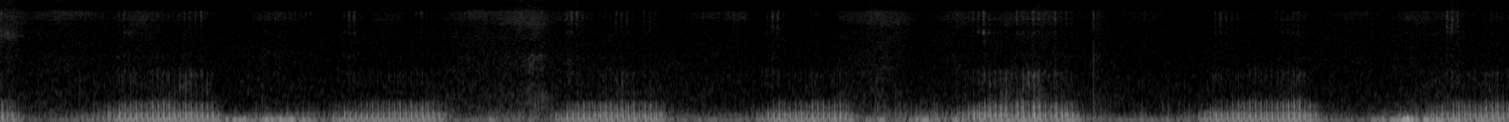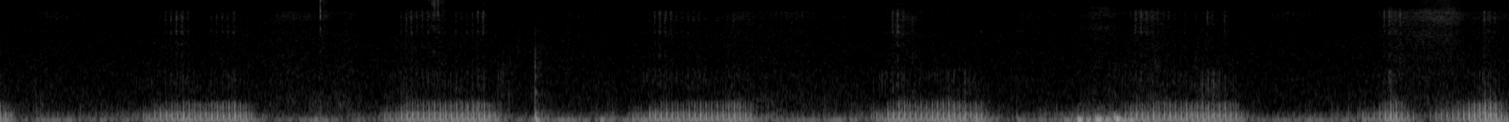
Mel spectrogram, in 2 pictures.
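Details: Kneading domestic cat showing affection with a close, throaty purr; deep vibrating rumble pulsing in regular breaths about every one and a half seconds, steady throughout, quiet room with faint scratchy rustles.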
